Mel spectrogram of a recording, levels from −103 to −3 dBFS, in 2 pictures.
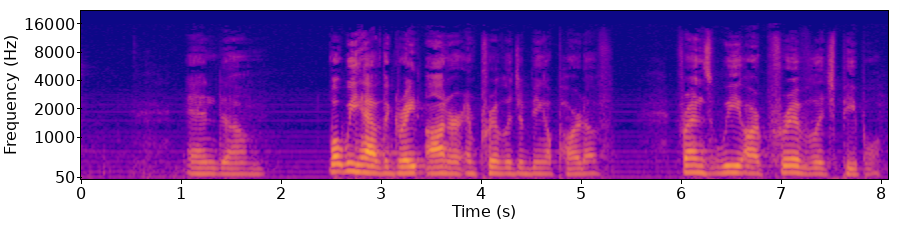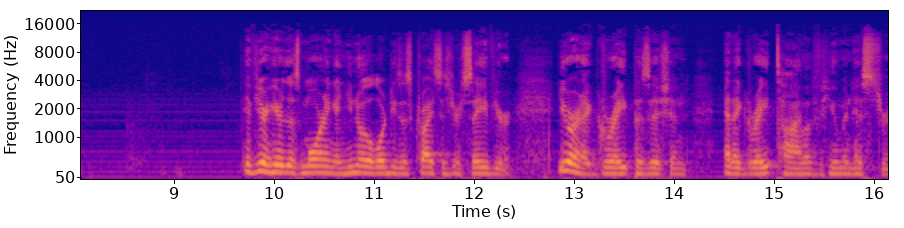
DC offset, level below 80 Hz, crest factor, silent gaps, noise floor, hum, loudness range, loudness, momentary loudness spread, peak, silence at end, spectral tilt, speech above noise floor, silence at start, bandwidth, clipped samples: under 0.1%; -66 dBFS; 22 dB; none; -67 dBFS; none; 4 LU; -35 LUFS; 14 LU; -14 dBFS; 0 s; -5.5 dB/octave; 32 dB; 0.65 s; 15 kHz; under 0.1%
